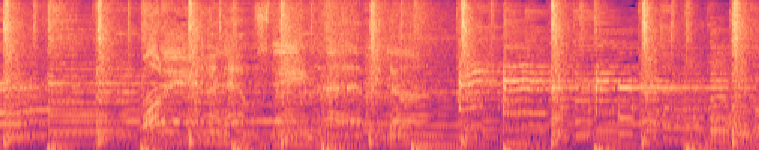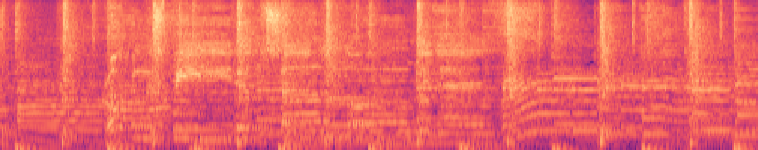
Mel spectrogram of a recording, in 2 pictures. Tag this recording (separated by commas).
Music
